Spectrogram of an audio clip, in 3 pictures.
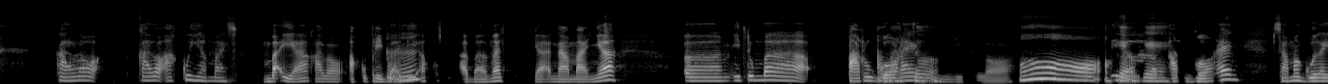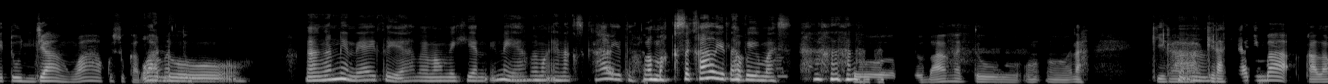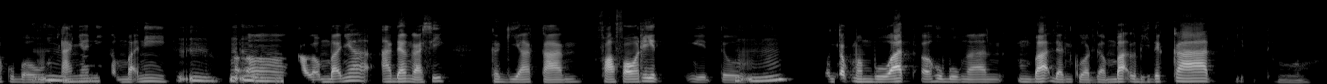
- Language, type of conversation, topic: Indonesian, unstructured, Apa kegiatan favoritmu saat bersama keluarga?
- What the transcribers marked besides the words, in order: chuckle; laughing while speaking: "lemak"; laugh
